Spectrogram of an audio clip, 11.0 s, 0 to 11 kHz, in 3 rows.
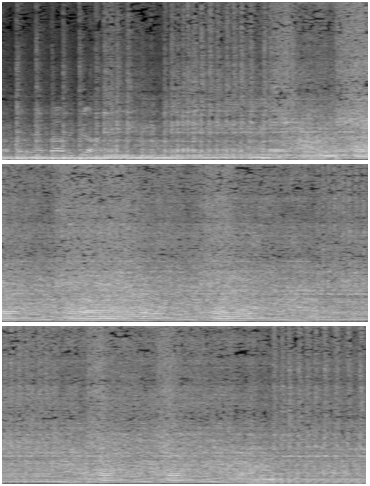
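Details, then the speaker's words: Yamaha F1ZR two-stroke that stuttered (brebet) when revved and kicked back on the kickstarter; owner suspected over-advanced ignition or a bad CDI. After fitting an original Yamaha CDI, revving gives a clean crackle that rises and falls smoothly with no stumble or misfire, no longer limited. "di gas itu terakhirnya nggak Brebes ya nggak kayak begem nggak kayak terbatas gitu ya ini Los"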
